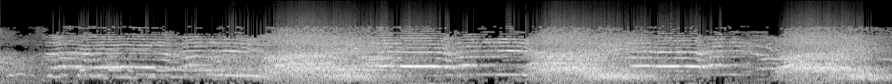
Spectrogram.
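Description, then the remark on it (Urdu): A large crowd loudly shouts a religious slogan in unison, answering a leading voice in three rising call-and-response waves, roaring, with no pause between them. “میرے پاس کوئی ڈپو کی پابندی بھی نہیں ہے, جتنے نعرے دل کرتا ہے مارو, میں سارے نعروں کا قائل ہوں, میں ساروں کا قائل ہوں, مارے جو دل کرتا ہے مارے, لیکن عشق ہو.”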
